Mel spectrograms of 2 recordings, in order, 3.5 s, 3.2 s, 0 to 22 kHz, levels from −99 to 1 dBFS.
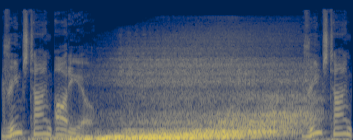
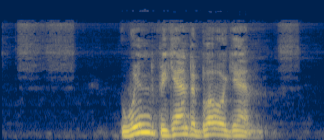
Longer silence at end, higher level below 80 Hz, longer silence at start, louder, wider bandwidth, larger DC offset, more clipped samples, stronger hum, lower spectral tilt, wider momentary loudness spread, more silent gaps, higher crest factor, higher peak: second, 0 s vs 0.6 s; first, -26 dBFS vs -54 dBFS; second, 0.05 s vs 1.2 s; second, -23 LUFS vs -16 LUFS; about the same, 12.5 kHz vs 11.5 kHz; neither; neither; neither; about the same, -8 dB/octave vs -7 dB/octave; about the same, 13 LU vs 12 LU; neither; about the same, 12 dB vs 16 dB; second, -8 dBFS vs -2 dBFS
